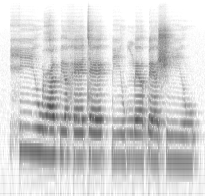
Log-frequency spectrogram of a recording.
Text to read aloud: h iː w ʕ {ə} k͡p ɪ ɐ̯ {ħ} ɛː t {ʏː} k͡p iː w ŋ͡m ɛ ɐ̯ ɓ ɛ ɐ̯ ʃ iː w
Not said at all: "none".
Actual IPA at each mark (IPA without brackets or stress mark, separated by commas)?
ə, h, ɛː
